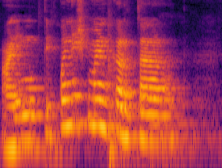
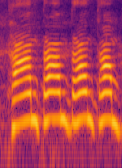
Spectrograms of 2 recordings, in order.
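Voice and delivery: higher, louder urgent call; calling out stop; 6 semitones higher, 5 dB louder than usual. Real, not acted. Mother calling her son away from the parking ramp, urgent shout.

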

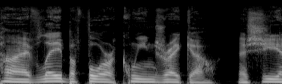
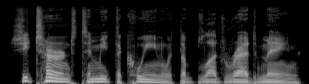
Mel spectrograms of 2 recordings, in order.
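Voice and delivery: usual speaking voice

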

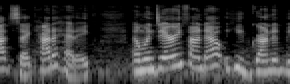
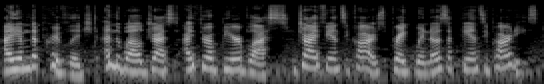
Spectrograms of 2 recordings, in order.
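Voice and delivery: ordinary delivery, nothing marked

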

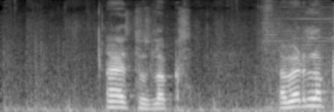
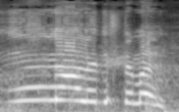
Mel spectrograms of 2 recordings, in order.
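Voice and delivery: high, sharp cry of dismay; 9 semitones higher, much slower than usual. Real, not acted. Gamer yelling at his character's miss, high dismayed cry. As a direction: yelp at a missed hit.

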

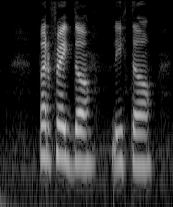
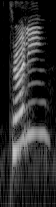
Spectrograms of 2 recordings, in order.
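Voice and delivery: high rising disbelief; trolling asked high and rising; surprised question; 8 semitones higher, 4 dB louder than usual. Real, not acted. Disbelieving repeat of the word.

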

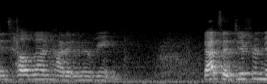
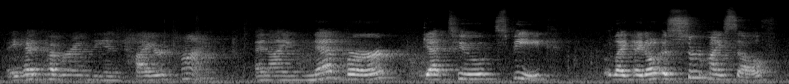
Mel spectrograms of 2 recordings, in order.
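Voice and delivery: normal talking voice

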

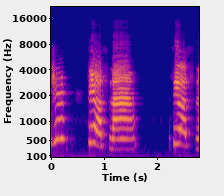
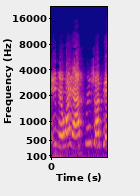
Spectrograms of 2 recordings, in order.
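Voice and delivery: ordinary talk

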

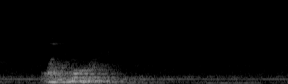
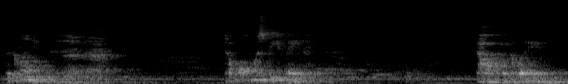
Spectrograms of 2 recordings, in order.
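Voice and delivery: hushed, dramatic whisper; hushed preacher's whisper; 5 semitones higher, 12 dB quieter than usual. Acted. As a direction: breathe it to the congregation.

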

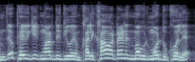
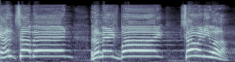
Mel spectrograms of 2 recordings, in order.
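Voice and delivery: high, slow, drawn-out shout; loud shouting; 8 semitones higher, 4 dB louder, much slower than usual. Retold or imitated. Neighbour shouting names at the door at night, loud and drawn out. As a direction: bellow the names outside the door. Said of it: "એટલું બધું જોરથી બોલ્યું ને".

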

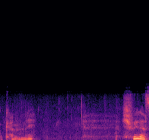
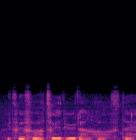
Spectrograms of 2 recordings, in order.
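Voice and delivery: ordinary delivery

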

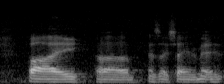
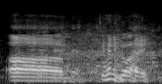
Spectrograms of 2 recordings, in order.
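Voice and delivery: laughing; 4 semitones higher, 9 dB louder, slower than usual. Real, not acted. Laughs at the editors' snub.

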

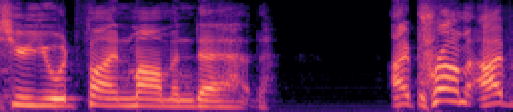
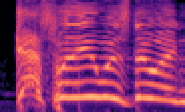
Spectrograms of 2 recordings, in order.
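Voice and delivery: puppet voice; 11 semitones higher than usual. Retold or imitated. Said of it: "his puppet Gabby".

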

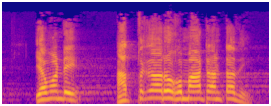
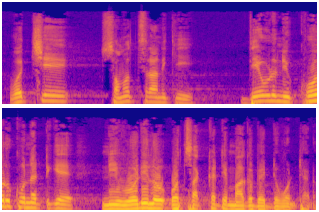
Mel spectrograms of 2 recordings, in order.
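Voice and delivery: gentle comfort; 7 semitones lower than usual. Retold or imitated. Man of God comforts her.

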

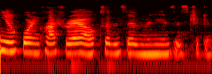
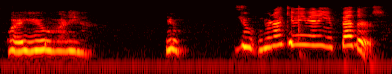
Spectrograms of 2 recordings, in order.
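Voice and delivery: pitched way up, loud and accusing; high, loud mock outrage at the chickens; indignant scolding; 3 semitones higher, 7 dB louder than usual. Real, not acted.

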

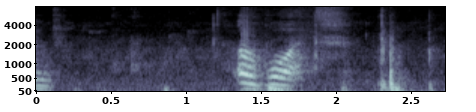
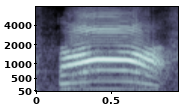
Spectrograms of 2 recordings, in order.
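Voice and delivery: loud shout; 3 semitones higher, 11 dB louder than usual. Real, not acted. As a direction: yell stop. Repeated stop getting louder.

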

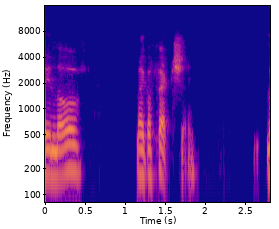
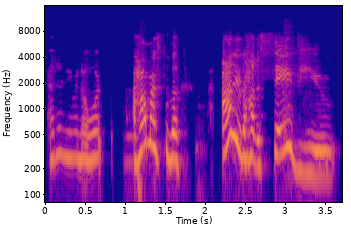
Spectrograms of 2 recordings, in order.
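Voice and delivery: higher, helpless bewilderment; raised pitch, exasperated; flustered disbelief; 6 semitones higher, faster than usual. Retold or imitated. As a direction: at a loss for words. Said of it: "I was just like".

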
